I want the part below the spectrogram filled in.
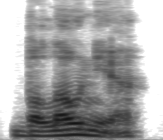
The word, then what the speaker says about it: Bologna: He played in the Italian league for Arimo Bolo- uh, Bologna, uh, Bologna, excuse me.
